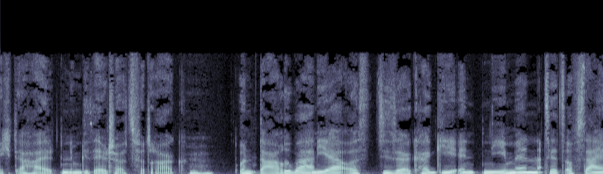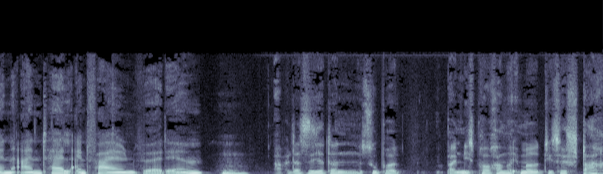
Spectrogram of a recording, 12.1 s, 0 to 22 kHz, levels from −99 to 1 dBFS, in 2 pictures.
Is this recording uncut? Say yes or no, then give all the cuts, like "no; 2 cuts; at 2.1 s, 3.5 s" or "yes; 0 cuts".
no; 4 cuts; at 3.1 s, 5.4 s, 6.8 s, 11.1 s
